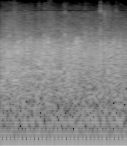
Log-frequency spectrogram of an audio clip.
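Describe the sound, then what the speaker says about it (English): An audience at a Nairobi conference applauds young speakers, a dense, steady wash of many hands clapping at an even level throughout. "Give them another round of applause, please."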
